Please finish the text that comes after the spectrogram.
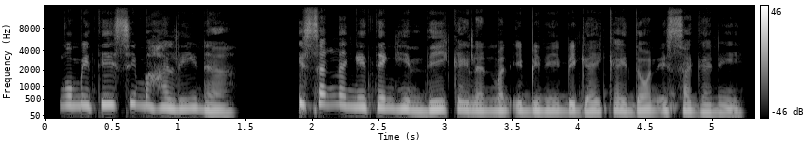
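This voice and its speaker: A woman narrating a scripted dramatic story in a measured, theatrical way. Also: fairly low pitch, darkish tone, no room sound, clean studio sound.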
